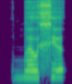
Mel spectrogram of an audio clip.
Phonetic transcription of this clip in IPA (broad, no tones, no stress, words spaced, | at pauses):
bɜo̯xʲə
